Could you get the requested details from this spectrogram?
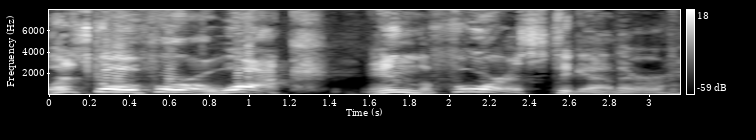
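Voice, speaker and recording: Someone does a raspy, put-on character voice at a moderate pace. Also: man, extremely high pitch for a man. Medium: read story.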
